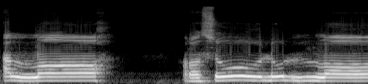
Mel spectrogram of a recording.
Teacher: যখন আল্লাহ শব্দের পূর্বে জবর বা পেশ থাকবে তখন আল্লাহ শব্দের উচ্চারণ মোটা করে পড়তে হবে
